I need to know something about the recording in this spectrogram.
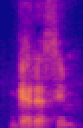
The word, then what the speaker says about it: Gherasim: मारियम ग्रेजिम MARIAM GHERASIM गैरेसिम, यहाँ SIM है spelling, Romania की।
